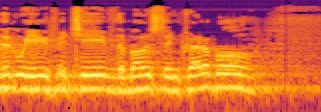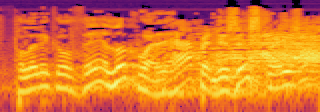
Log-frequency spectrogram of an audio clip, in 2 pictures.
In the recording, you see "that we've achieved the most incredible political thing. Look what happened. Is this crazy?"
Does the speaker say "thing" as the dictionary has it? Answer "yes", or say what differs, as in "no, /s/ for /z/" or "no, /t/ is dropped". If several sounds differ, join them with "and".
yes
